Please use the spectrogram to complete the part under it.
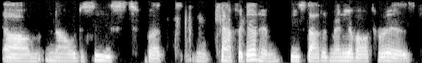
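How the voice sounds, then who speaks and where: An older woman with a Trinidadian accent, telling her life story conversationally as an interview guest, in an expressive, unhurried way. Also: low voice, dry recording, lo-fi sound.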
